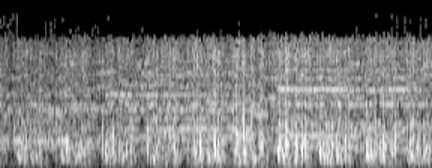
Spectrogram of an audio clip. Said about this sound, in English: It was less than an hour later when Tonto, waiting patiently beside the main trail to Kingsville, heard the echo of approaching hoofbeats.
